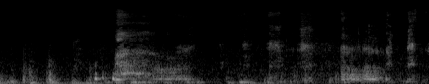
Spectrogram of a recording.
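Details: Eight-week-old female Bichon Frise puppy named Tink, indoors during a game of fetch, gives low rumbling growls in short bursts, with a brief higher whine in between and scuffling noises of play.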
